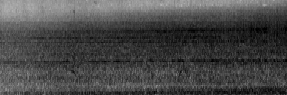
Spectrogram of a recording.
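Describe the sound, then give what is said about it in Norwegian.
A passenger airplane drones steadily overhead, a loud, continuous engine roar with a faint whine that swells slightly over a few seconds. “det du, du er lager passasjerfly”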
